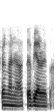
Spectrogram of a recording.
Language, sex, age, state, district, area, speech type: Manipuri, male, 30-45, Manipur, Chandel, rural, conversation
